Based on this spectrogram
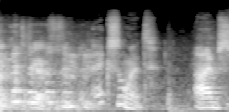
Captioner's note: laughter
